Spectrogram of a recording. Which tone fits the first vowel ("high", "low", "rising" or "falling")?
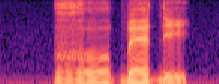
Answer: rising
